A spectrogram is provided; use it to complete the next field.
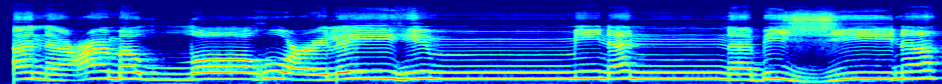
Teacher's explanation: میم ساکن کے بعد جو ہے میم مشدد والا حروف آ رہا ہے، تو یہاں پر ادغام شفوی ہوگا، ہم پچھلے میم کو اگلے میم میں مدغم کریں گے اور ہم یہاں غنہ بھی کریں گے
